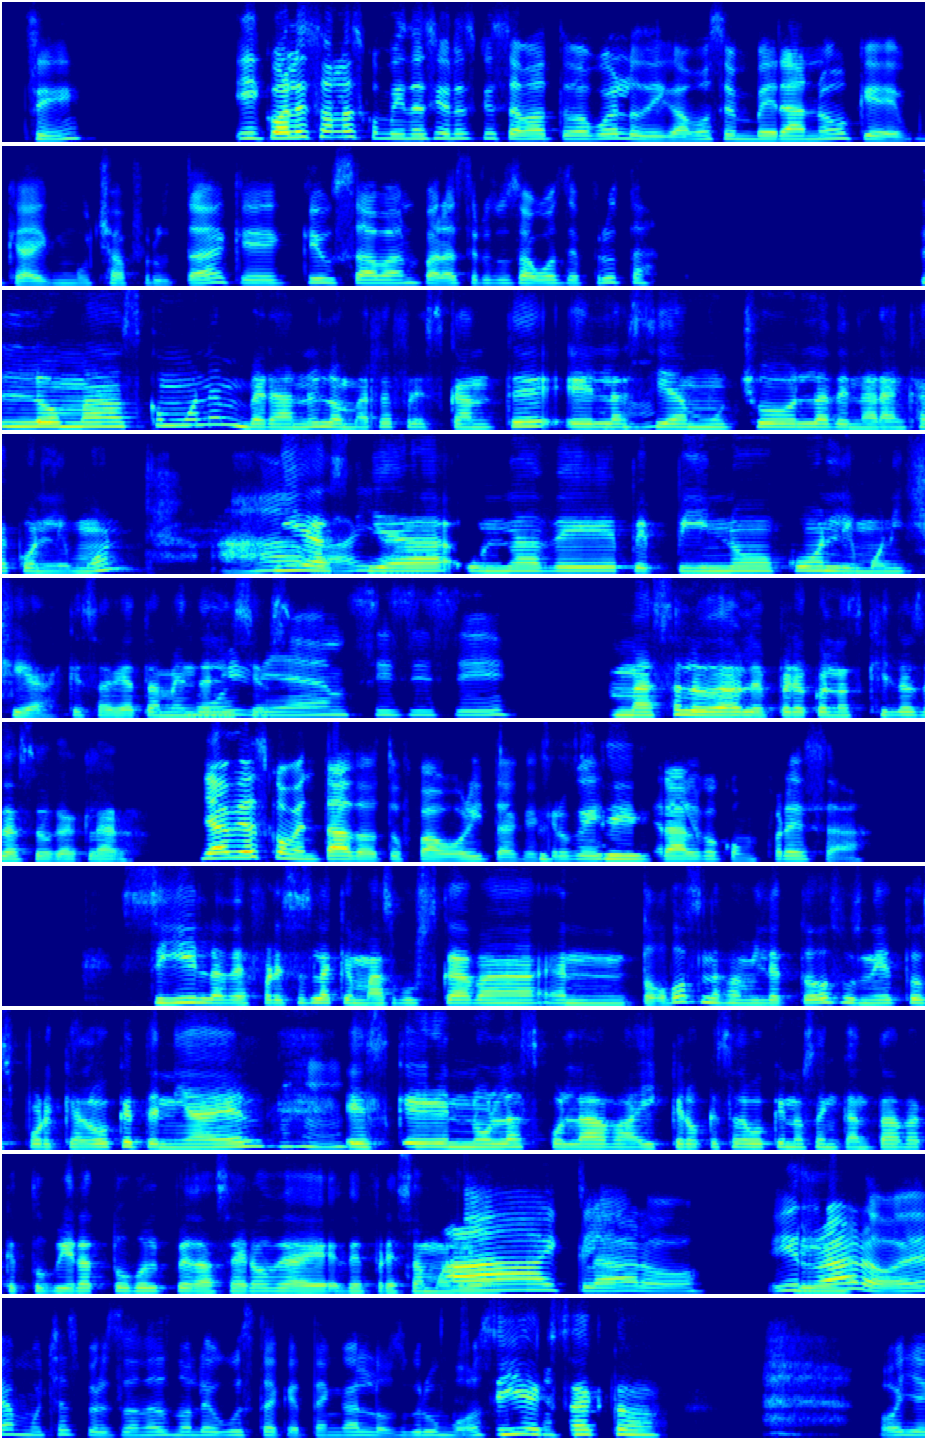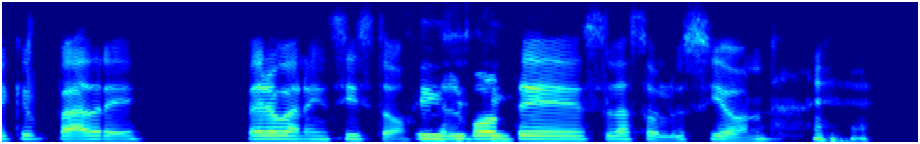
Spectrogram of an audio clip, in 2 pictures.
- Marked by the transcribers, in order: chuckle; chuckle
- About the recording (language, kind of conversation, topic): Spanish, podcast, ¿Tienes algún plato que aprendiste de tus abuelos?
